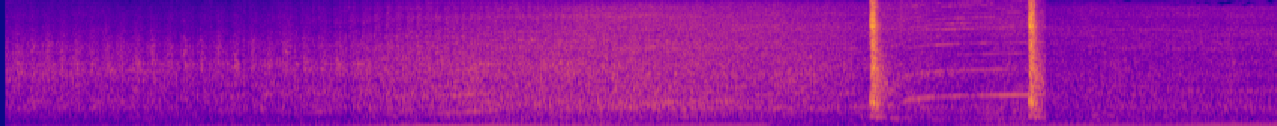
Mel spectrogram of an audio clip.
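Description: Animation sound effects of a small engine for a cartoon forklift: a low steady hum that swells a few seconds in, then two sharp clicks about a second apart with a faint rising tone between them, and the engine hum returns.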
